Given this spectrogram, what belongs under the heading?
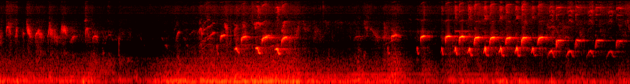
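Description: A bird sings on a nature trail in April, repeated bright chirps and trills rising to a rapid run of notes, moderately near over faint rustling and low background noise.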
